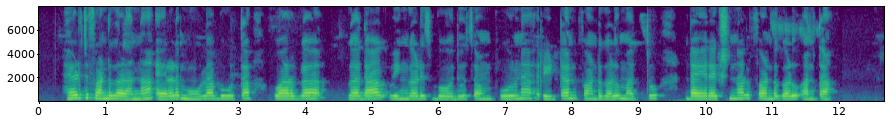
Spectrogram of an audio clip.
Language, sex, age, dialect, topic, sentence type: Kannada, female, 18-24, Dharwad Kannada, banking, statement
